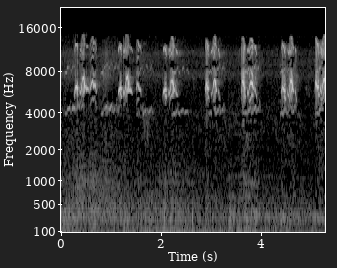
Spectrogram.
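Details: Myna birds raising four chicks in a nest; high, harsh double squeaks repeat in regular short bursts, each a scratchy rising-falling chirp, against near silence.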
